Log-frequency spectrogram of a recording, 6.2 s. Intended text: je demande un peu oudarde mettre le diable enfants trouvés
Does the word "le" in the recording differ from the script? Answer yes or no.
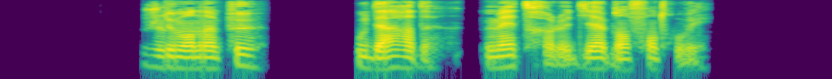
no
